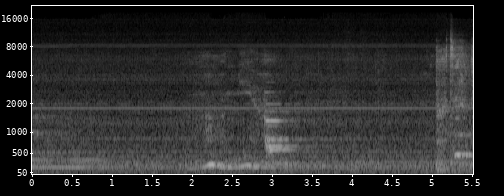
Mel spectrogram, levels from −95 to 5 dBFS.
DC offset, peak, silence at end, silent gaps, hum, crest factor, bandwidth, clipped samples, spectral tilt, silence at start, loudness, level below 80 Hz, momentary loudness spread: under 0.1%; -22 dBFS; 0 s; none; none; 20 dB; 19 kHz; under 0.1%; -4 dB/octave; 0 s; -43 LUFS; -68 dBFS; 15 LU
